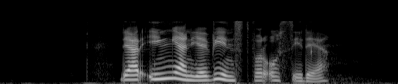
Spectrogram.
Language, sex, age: Norwegian, female, 52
